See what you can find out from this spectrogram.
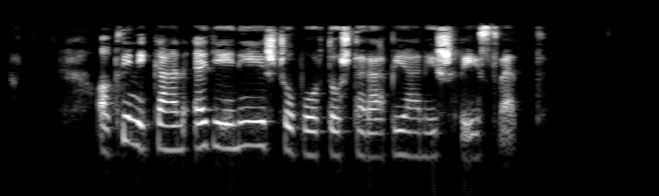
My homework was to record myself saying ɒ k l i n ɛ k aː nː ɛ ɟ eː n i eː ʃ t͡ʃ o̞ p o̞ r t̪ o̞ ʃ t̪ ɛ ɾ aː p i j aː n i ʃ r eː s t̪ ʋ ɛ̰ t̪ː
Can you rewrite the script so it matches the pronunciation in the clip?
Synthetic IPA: ɒ k l i n i k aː n ɛ ɟ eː n i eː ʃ t͡ʃ o̞ p o̞ r t̪ o̞ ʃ t̪ ɛ ɾ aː p i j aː n i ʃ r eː s t̪ ʋ ɛ̰ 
